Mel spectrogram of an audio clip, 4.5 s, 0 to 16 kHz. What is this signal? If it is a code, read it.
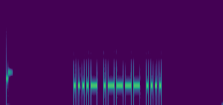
Morse code, heard as a keyed tone, about 28 wpm, 700 Hz. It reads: 41H
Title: Three Challenging Letter-Number Combinations 28wpm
